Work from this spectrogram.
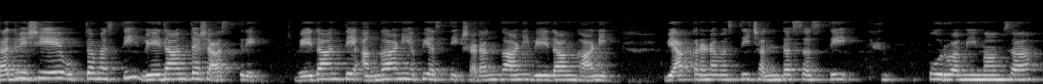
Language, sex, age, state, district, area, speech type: Sanskrit, female, 45-60, Tamil Nadu, Coimbatore, urban, spontaneous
